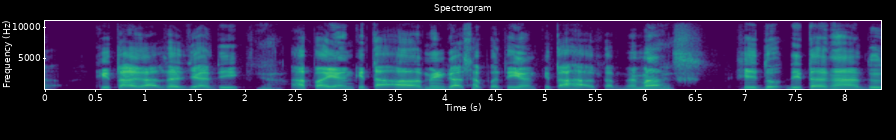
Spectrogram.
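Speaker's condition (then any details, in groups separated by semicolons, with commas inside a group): Cerebral palsy; from birth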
